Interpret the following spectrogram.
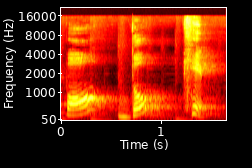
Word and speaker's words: পদক্ষেপ: হচ্ছে বিদ্রুপ পদক্ষেপ এখানে যদিও আমরা দেখতে পাচ্ছি কোন ওকার নেই কিন্তু এর উচ্চারণটি হবে পদ খেপ সরস্বতী যদিও এটা দন্তস্য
